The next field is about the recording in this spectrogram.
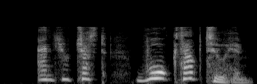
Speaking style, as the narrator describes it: said Hermione breathlessly

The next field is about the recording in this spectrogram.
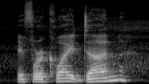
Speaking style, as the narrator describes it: Captain Swift called out from the helm

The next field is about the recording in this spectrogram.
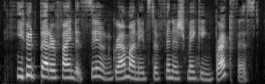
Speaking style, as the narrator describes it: Stephanie couldn't help but chuckle as she said

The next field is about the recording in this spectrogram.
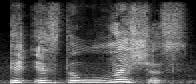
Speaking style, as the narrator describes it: cried Jessie

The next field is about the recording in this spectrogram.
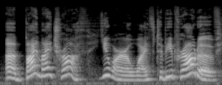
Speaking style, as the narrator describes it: he cried

